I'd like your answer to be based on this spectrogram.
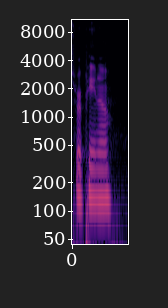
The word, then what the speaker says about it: Rapinoe: Yeah, is it Rapinoe or Rapinoe? – It's Rapinoe. – Damn, I've been saying it wrong.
